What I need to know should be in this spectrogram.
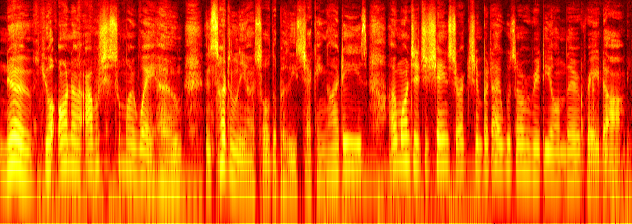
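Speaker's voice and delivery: put-on British accent. Voicing a defendant answering a judge in a courtroom scene, put-on British accent. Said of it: "I'm gonna give him a British accent".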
